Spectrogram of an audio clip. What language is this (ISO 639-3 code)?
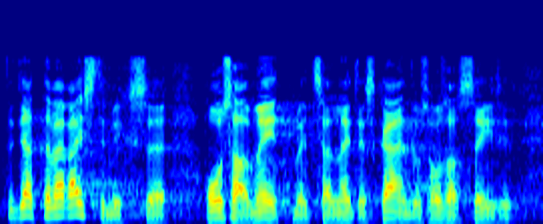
est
